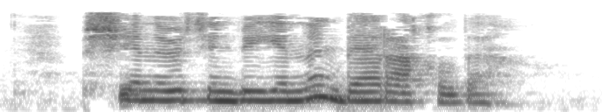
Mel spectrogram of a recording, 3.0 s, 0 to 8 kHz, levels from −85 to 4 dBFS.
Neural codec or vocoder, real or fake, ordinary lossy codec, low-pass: none; real; MP3, 24 kbps; 7.2 kHz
